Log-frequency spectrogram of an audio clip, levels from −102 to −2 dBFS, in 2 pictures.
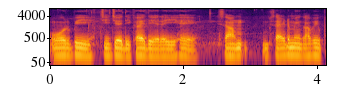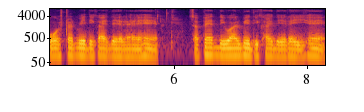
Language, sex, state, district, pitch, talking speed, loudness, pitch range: Hindi, male, Gujarat, Gandhinagar, 100 Hz, 175 wpm, -19 LUFS, 95-100 Hz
